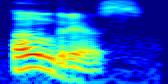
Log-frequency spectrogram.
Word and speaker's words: Andreas: acerar esse nome viu Então é só você botar o assento na primeira sílaba Andreas Andreas pronto o negócio S lembrar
